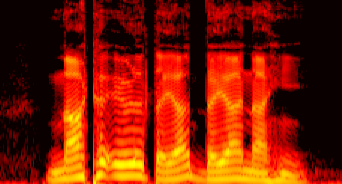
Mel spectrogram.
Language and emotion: Marathi, neutral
